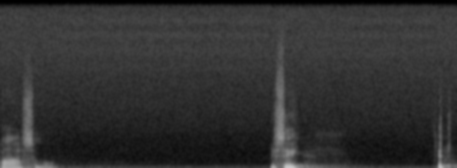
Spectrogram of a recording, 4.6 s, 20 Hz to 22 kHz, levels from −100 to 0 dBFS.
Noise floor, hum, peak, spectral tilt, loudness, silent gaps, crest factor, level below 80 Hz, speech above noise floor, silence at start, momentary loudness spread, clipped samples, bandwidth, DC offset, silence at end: -61 dBFS; none; -14 dBFS; -6 dB/octave; -33 LUFS; none; 22 dB; -72 dBFS; 29 dB; 0 s; 28 LU; under 0.1%; over 20 kHz; under 0.1%; 0 s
